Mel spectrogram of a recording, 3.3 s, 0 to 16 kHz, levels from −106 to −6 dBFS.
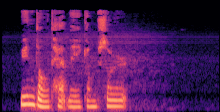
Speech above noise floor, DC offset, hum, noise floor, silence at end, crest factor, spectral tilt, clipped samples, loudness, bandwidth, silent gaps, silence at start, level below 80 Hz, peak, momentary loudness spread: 51 dB; under 0.1%; none; -75 dBFS; 1.4 s; 18 dB; -5 dB/octave; under 0.1%; -25 LUFS; 11.5 kHz; none; 0.3 s; -64 dBFS; -8 dBFS; 7 LU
